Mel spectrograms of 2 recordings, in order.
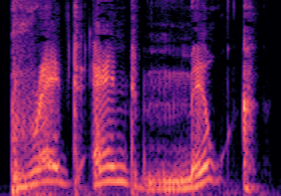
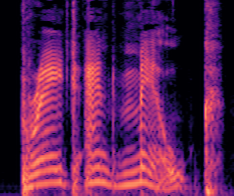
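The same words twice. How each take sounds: First: High, very drawn-out indignation; outraged shout. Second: High, drawn-out questioning offer; barman's offer. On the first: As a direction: stretch each word in offended disbelief, voice pitched up. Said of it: "shouted Om". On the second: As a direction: suggest it slowly, pitched up. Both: A narrator's reading.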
